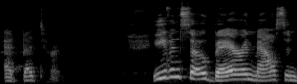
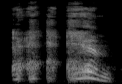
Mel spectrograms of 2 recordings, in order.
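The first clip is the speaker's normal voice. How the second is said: pointed, raised "ahem"; reminding throat-clear; 7 semitones higher, 5 dB louder than usual. A narrator's reading. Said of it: "cleared his throat in a reminding sort of way".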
